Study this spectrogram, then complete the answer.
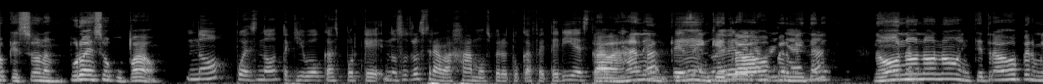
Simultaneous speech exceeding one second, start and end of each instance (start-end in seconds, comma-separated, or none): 5.9-8.3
